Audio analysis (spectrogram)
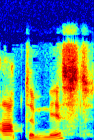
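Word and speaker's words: Optimyst: Yeah, but the short version of that is look at the Optimist. So it's OPTI, and then it's spelled funny, MYST, Optimist fireplace.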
